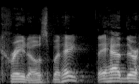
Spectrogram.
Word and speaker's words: Kratos: I I think uh Kratos just rhymes with crater that's what looks like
